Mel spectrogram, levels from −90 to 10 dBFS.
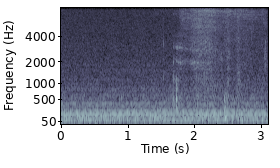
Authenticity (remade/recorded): recorded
